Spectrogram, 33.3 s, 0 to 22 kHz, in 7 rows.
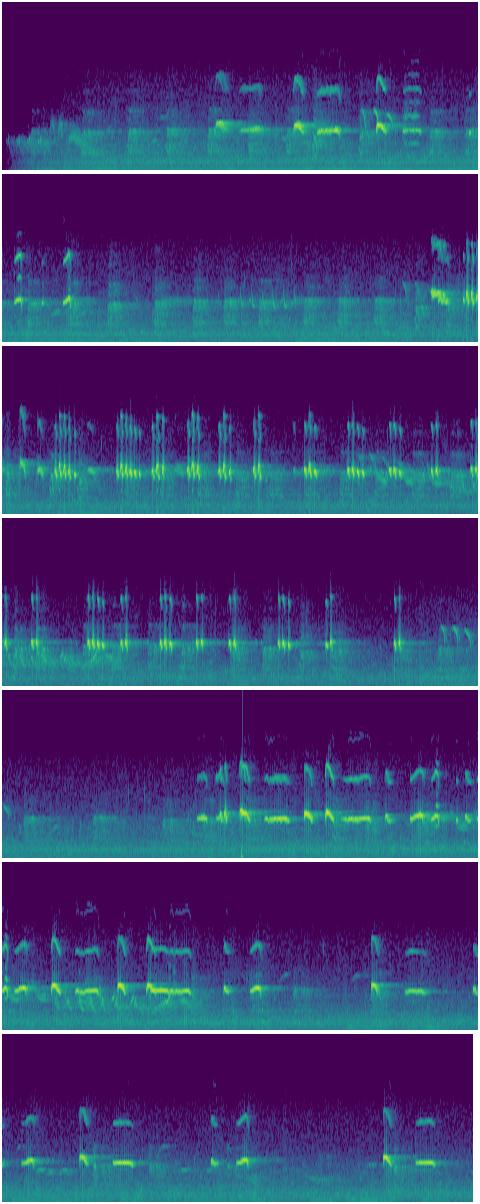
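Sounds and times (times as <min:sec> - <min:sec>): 
kingfisher: 0:00.4 - 0:33.1.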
